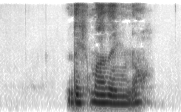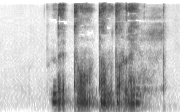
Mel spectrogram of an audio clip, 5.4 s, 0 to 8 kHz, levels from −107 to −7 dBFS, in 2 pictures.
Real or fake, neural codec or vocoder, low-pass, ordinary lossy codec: fake; codec, 16 kHz, 4 kbps, X-Codec, WavLM features, trained on Multilingual LibriSpeech; 7.2 kHz; MP3, 48 kbps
